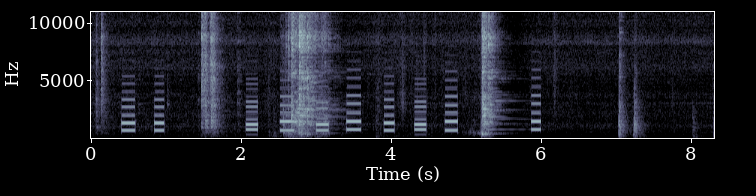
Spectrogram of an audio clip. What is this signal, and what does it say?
DTMF, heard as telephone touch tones, dialled by hand, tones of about 170 ms, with kitchen noise. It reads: 22 4316243 6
